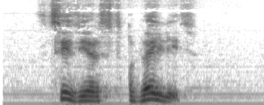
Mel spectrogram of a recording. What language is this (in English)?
Kabyle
